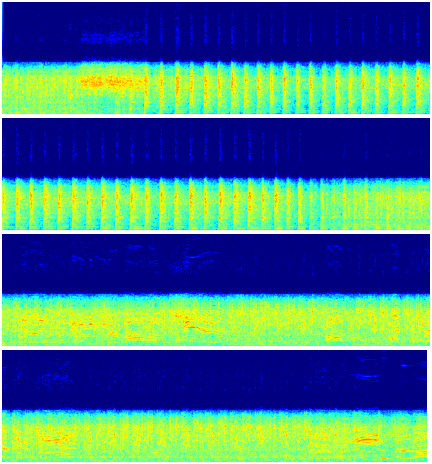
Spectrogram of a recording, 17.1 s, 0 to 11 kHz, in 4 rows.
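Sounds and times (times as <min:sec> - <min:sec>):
steam engine exhaust chuffs: 0:00.0 - 0:17.0
steam hiss: 0:00.7 - 0:07.4.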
